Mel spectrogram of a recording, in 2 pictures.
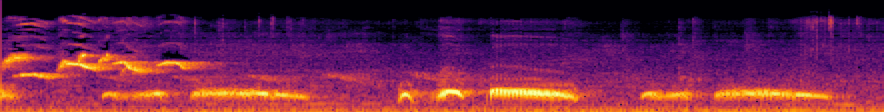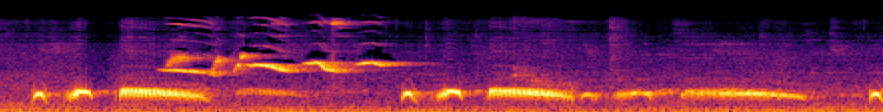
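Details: Spotted dove decoy, used to excite pet doves into cooing, gives repeated phrases of short clipped notes and long mellow coos over nine seconds. Higher chattering whistles from other birds are heard twice.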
